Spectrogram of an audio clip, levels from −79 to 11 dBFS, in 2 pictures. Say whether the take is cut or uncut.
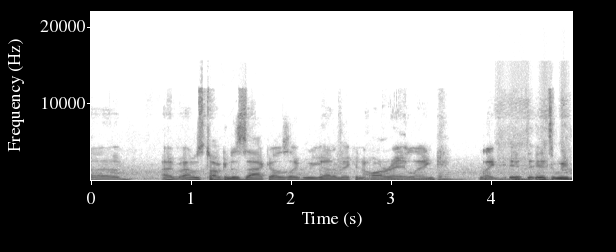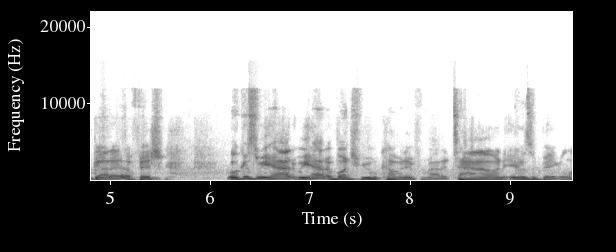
uncut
